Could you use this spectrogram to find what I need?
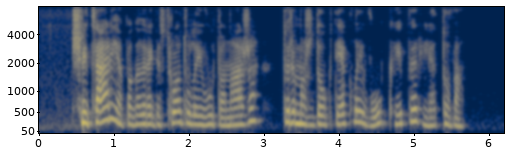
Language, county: Lithuanian, Telšiai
